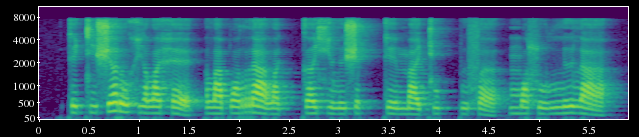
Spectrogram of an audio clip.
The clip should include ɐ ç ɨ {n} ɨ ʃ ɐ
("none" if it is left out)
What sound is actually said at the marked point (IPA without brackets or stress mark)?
l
